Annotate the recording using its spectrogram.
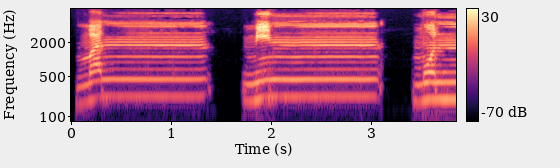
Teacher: इसको जो हम नाक में आवाज़ ले जाते हैं, इसको गुन्ना कहते हैं, गुन्ना। यानी आवाज़ को नाक में ले जाना।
